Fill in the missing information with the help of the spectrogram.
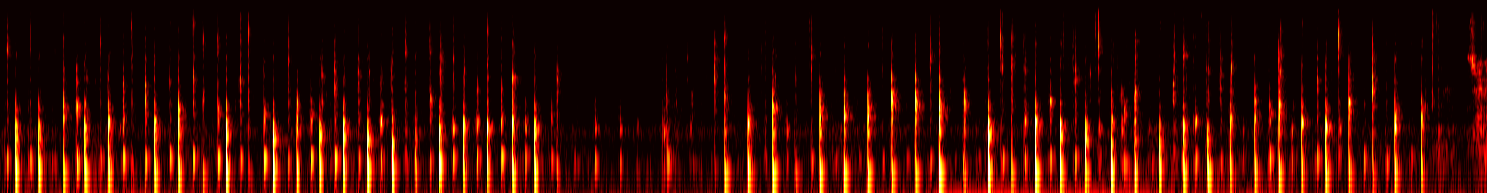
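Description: A small white translucent plastic cosmetic bottle with a green leaf print, filled with liquid, is tapped with fingernails and tilted. Quick, sharp clicking taps follow each other in an uneven stream, thin out briefly around the middle, then pick up again. Each tap is short and dry, with a bright edge.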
